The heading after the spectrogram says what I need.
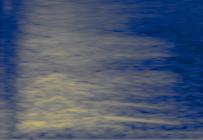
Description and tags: Small crowd quickly gasping
audience, crowd, gasp, theatre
